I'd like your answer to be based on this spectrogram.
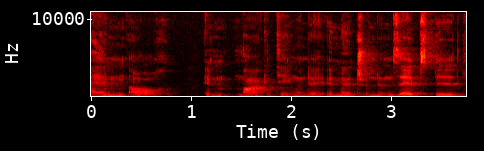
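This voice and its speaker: A man talks at a fairly slow pace and a fairly low pitch. His tone is dark and mellow, with audible room echo. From Cottbus, Brandenburg (Lusatia). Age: 30s. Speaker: mayoral candidate. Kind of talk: interview.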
